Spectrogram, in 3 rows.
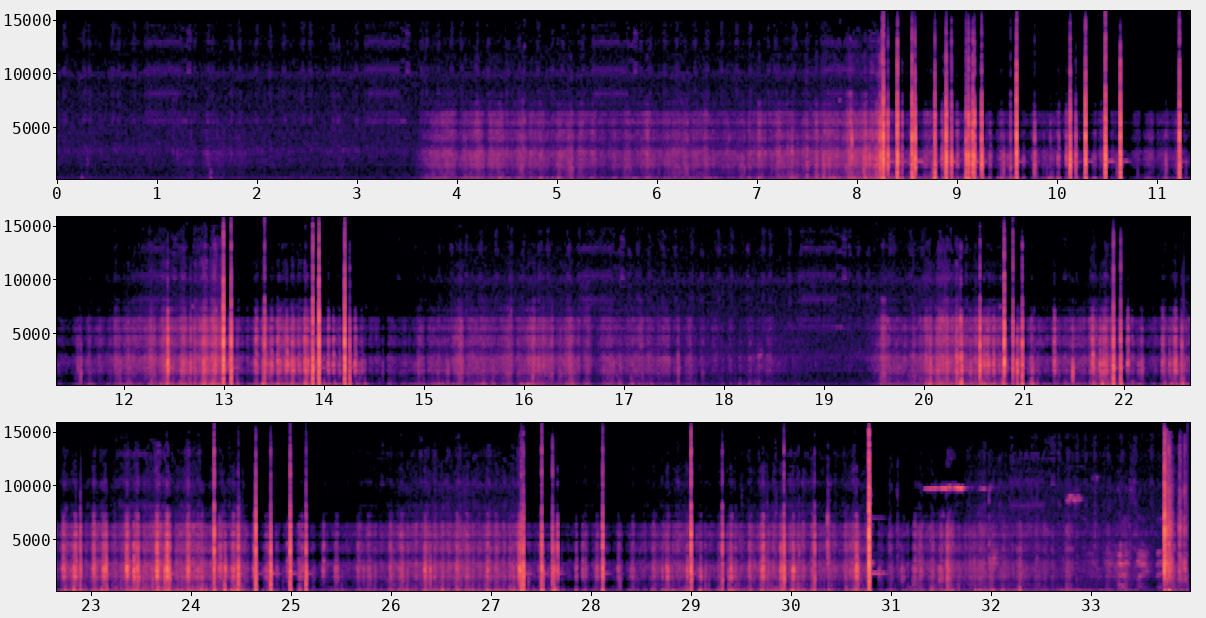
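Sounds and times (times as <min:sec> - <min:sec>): camera mount rubbing and knocking: 0:04.1 - 0:18.5, 0:20.0 - 0:33.0.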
